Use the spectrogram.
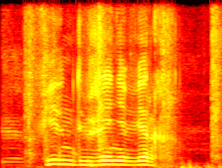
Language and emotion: Russian, neutral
